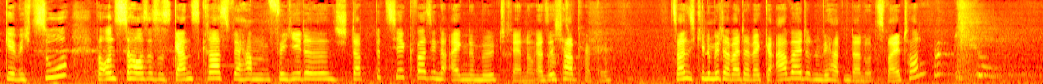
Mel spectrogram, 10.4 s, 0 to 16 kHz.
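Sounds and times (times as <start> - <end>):
speech: 0.0 - 9.8
person sneezing: 9.4 - 10.3.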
